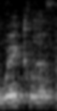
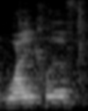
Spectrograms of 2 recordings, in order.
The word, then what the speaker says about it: Wycliffe: to give a lecture on John Wickliffe I prefer the pronunciation Wickliffe I know a lot of people like whitecliffe both are fine I'm sure U and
